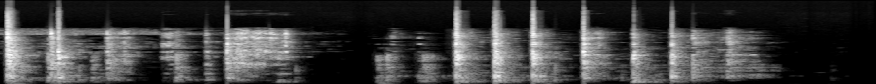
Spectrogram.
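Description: Metal spoon stirring food in a stainless steel pan, knocking and scraping against the pan in a string of sharp clanks, quickest in the second half, then stopping about six seconds in.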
